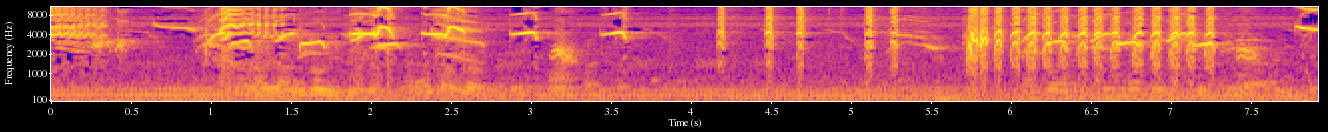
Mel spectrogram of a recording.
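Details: Oriental magpie-robin in competition singing 'tembakan': hooked whistles and harsh notes, a pause of sharp isolated clicks, then a fast, steady rattling trill of repeated high notes for nearly two seconds.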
